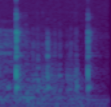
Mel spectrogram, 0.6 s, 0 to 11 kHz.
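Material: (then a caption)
Plastic. A spur gear is wiggled against a clutch bell pinion after the motor has been shifted over, giving four short, light plastic-sounding knocks with a bright tick around 1 kHz and almost no ring. The small knock shows a slight, correct amount of backlash in the gear mesh, quieter than before.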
